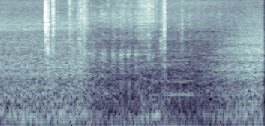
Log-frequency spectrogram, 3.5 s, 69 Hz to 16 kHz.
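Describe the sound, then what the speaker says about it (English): A 2016 Honda Odyssey engine idles in a low, steady rumble, heard quietly from inside the vehicle with a few faint clicks and rattles. "Engine sounds like it's in pretty good shape."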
